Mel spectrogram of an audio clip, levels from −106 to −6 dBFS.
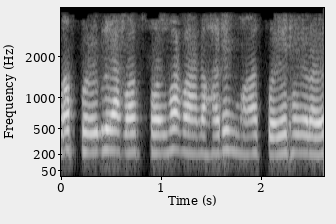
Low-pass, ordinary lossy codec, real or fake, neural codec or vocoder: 3.6 kHz; MP3, 32 kbps; fake; codec, 16 kHz, 1.1 kbps, Voila-Tokenizer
